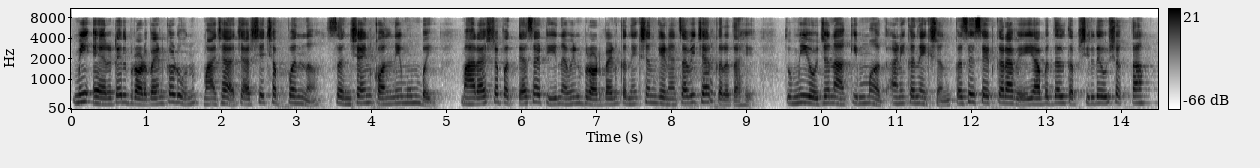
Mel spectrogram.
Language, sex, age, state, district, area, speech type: Marathi, female, 45-60, Maharashtra, Kolhapur, urban, read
